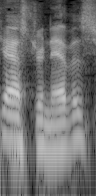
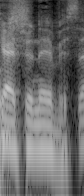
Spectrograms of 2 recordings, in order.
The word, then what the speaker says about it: Castroneves: Casanovas. Is that his name? That's how you pronounce it? – Castroneves. You were close. – Castroneves. Okay, that was close.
